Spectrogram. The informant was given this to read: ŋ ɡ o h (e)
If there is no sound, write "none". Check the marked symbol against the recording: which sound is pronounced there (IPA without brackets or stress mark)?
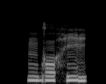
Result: i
